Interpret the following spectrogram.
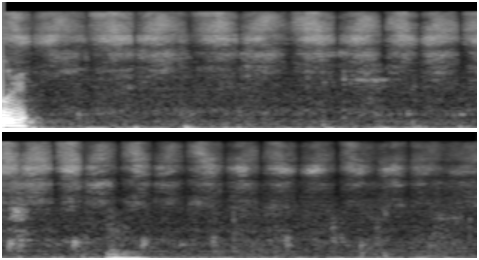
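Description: Whiteboard duster wiping marker ink off a whiteboard in quick, repeated back-and-forth strokes.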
